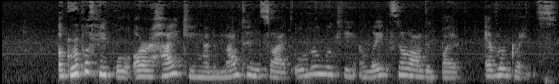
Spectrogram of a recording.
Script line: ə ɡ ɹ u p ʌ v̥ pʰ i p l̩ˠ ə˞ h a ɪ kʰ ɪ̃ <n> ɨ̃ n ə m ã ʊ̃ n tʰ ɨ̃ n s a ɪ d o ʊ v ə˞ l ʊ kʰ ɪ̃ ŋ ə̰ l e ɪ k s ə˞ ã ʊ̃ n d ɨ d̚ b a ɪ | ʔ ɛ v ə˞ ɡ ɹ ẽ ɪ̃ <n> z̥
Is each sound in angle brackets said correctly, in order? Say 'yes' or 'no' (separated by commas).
no, yes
